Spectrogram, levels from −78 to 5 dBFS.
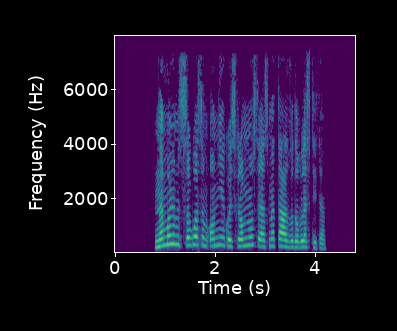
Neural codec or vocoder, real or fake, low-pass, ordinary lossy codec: none; real; 7.2 kHz; AAC, 48 kbps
